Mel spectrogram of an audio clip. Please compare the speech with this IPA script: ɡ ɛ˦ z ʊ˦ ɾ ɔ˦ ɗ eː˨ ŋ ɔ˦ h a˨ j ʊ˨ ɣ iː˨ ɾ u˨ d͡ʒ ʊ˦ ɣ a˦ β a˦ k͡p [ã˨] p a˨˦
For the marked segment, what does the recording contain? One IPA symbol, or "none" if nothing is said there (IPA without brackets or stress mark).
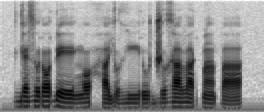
ã˦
